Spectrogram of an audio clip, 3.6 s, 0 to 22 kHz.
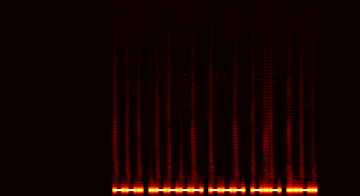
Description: Morse code, heard as a keyed tone, about 40 wpm, 700 Hz. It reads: G1OKF
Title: DXCC-100 Call Signs - 5 Characters - Repeated 2x - 40wpm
